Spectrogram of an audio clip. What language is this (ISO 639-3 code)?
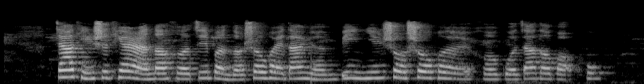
zho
